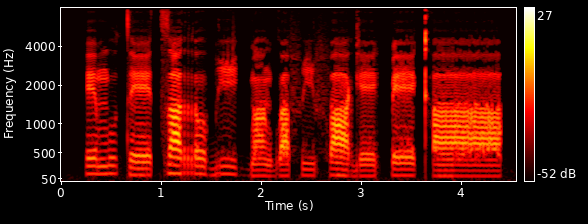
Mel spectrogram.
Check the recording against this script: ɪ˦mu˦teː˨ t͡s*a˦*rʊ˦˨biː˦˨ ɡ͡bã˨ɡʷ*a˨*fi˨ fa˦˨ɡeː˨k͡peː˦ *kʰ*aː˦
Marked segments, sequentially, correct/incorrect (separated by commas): correct, correct, correct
